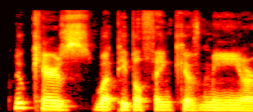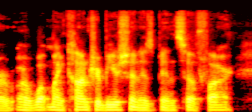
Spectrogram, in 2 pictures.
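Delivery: ordinary delivery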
